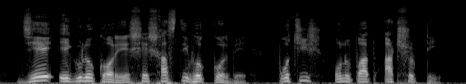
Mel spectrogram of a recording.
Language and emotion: Bengali, neutral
